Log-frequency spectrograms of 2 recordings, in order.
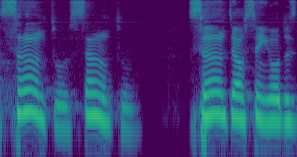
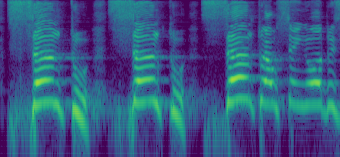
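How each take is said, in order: First: The phrase is said at a calm volume. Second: The phrase is shouted loudly. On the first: This is not how the heavenly beings proclaimed it. The speaker calls it wrong. "eles não estão dizendo assim, ó" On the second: The heavenly beings cry out because of God's presence. The speaker calls it right. "estão gritando"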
